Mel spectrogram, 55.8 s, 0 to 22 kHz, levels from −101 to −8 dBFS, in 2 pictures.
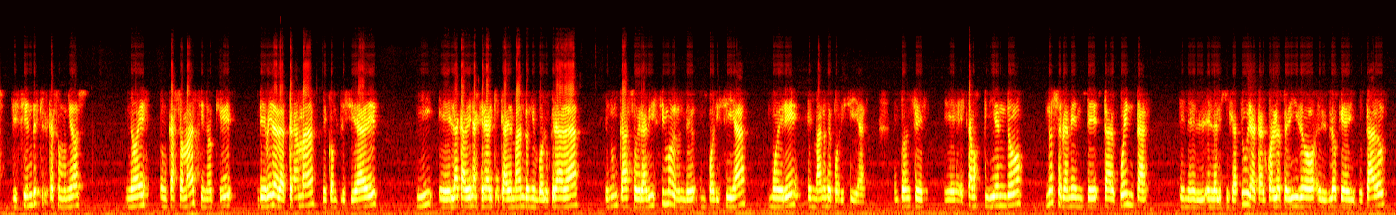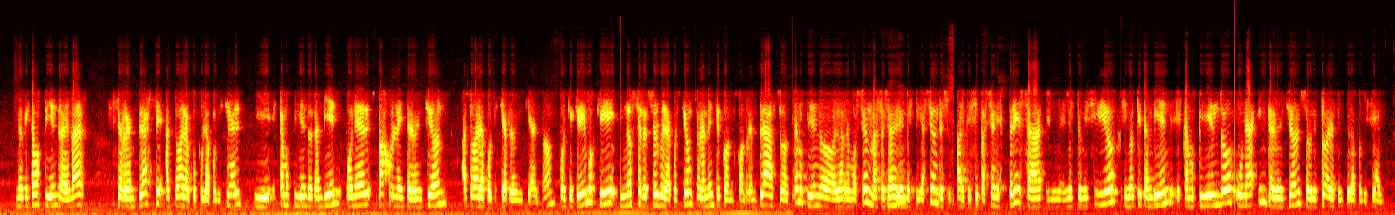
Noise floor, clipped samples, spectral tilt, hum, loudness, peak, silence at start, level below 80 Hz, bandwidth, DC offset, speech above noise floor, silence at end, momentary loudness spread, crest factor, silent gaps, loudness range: -52 dBFS; under 0.1%; -7 dB/octave; none; -18 LUFS; 0 dBFS; 0.25 s; -52 dBFS; 4.7 kHz; under 0.1%; 35 dB; 0.3 s; 10 LU; 18 dB; none; 4 LU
